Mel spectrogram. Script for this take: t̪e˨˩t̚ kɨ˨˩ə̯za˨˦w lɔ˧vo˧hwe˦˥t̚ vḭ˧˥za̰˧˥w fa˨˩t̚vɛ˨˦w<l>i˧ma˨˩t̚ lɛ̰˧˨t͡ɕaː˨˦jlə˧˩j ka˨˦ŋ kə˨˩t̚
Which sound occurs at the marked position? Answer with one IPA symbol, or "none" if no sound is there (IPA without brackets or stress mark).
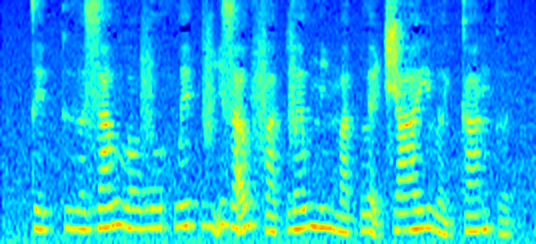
n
